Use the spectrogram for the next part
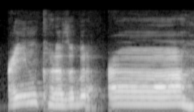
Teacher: عین کو حلق کے درمیان سے ادا کریں گے · عین کے اوپر کھڑی حرکات میں سے کھڑا زبر آ رہا ہے تو عین کو ہم ایک الف کی مقدار میں کھینچ کر ادا کریں گے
